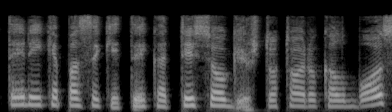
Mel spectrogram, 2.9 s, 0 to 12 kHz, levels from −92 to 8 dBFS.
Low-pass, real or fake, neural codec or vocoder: 7.2 kHz; fake; codec, 16 kHz, 0.5 kbps, X-Codec, WavLM features, trained on Multilingual LibriSpeech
